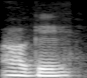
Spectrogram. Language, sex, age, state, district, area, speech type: Hindi, male, 18-30, Rajasthan, Jodhpur, rural, read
